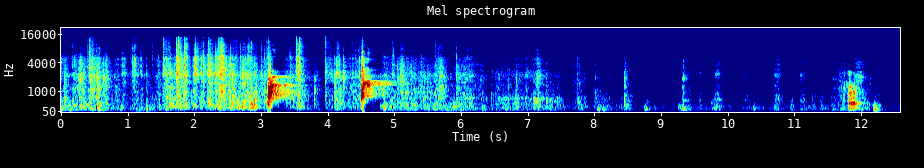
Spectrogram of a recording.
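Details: Maltese poodle indoors giving two short, sharp barks a second and a half apart, followed by scattered light tapping and clicking, then one softer bark near the end.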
